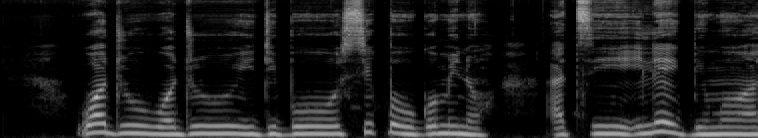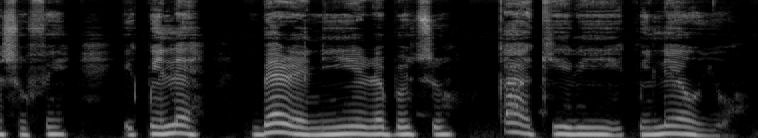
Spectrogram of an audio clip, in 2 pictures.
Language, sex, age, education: Yoruba, female, 15-29, tertiary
